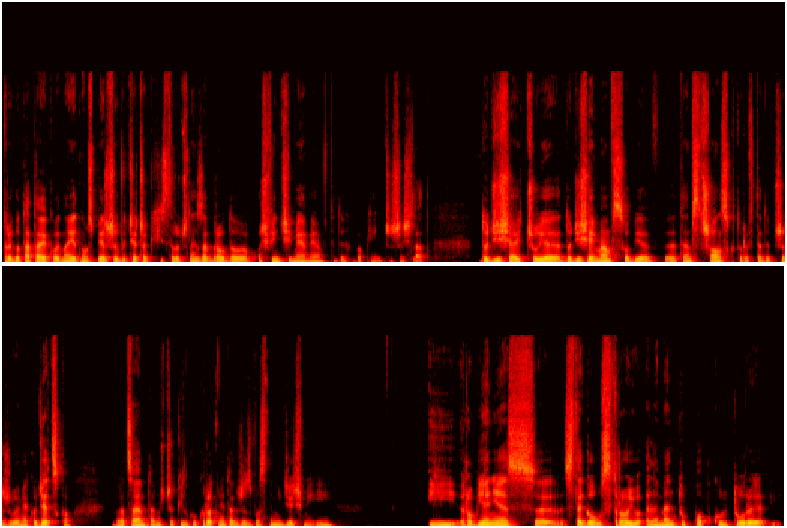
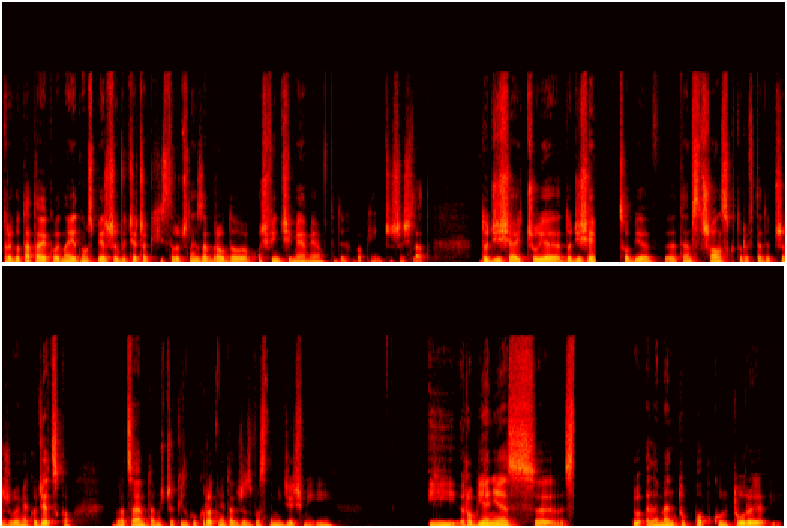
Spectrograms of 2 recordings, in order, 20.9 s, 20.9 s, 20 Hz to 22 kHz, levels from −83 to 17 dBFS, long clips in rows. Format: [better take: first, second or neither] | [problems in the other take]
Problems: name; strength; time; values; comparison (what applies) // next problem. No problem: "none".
first | audio cutting out; at 8 s and at 18 s for 1 s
